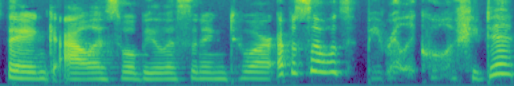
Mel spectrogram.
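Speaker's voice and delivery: secretive whisper; real whispered aside. Real, not acted. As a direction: hush it like a confession. Hushed aside about Alice.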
